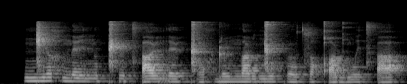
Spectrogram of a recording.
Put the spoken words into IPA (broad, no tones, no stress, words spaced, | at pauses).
ŋ͡ǁiχ n̪ei̯nuǁʰɨ t͡sʼay̯rey̯ ɡ͡ǁoχ ɖɨ n̪aɖŋ͡ǁukɵu̯t͡so qʼaɖn̪ui̯t͡sʼa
